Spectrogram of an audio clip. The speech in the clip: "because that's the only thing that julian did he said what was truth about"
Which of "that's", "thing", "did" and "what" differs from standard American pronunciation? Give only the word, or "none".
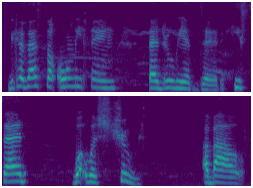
none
